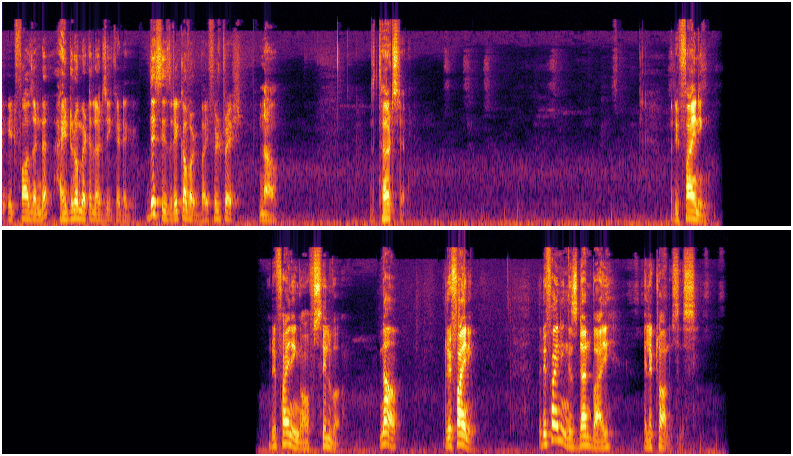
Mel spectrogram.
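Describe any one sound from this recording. A man speaks calmly through a microphone, explaining.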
